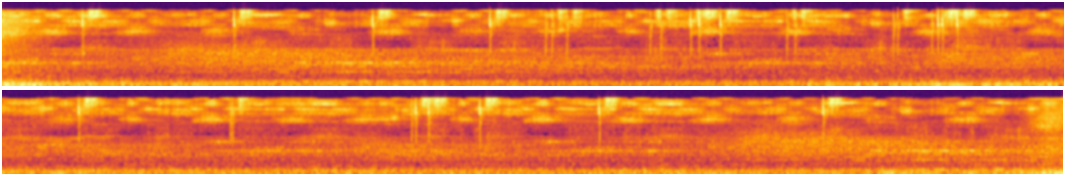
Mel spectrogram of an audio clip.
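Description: Soft game menu clicks tick as items are selected.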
